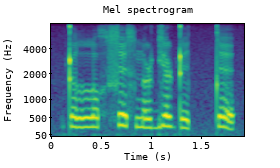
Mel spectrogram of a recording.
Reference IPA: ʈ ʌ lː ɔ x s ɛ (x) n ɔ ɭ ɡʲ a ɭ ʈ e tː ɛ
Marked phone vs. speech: correct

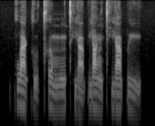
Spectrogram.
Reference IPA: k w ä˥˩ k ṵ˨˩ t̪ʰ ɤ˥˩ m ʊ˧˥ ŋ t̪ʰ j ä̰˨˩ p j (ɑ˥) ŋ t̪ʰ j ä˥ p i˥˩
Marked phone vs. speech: incorrect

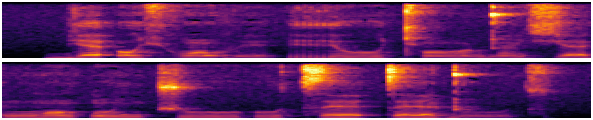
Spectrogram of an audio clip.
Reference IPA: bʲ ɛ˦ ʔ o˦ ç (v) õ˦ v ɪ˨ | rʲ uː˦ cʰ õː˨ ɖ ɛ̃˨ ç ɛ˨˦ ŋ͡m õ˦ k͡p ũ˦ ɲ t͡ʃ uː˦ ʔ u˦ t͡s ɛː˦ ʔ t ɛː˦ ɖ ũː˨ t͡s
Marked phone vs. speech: correct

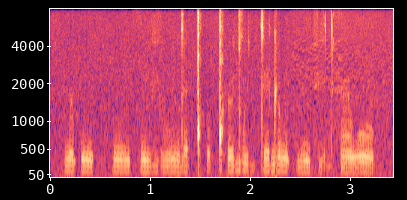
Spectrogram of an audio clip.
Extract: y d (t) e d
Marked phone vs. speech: correct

